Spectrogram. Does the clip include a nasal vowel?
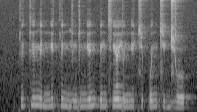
yes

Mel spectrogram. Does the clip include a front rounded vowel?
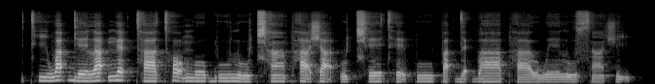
no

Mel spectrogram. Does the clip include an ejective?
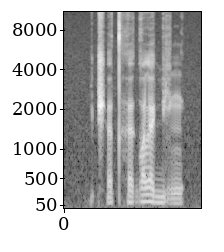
yes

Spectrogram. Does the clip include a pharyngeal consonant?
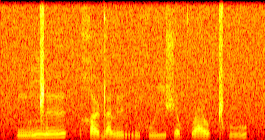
yes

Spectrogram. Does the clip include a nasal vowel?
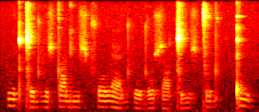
no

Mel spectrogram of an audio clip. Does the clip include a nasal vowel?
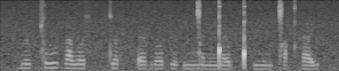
no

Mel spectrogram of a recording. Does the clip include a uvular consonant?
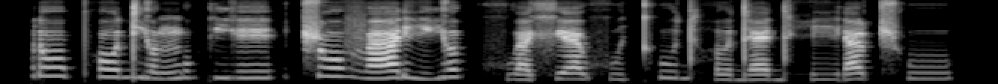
no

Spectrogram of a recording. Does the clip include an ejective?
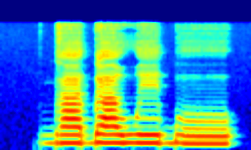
no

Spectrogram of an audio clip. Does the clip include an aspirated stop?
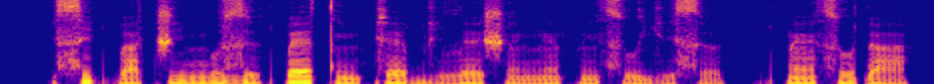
no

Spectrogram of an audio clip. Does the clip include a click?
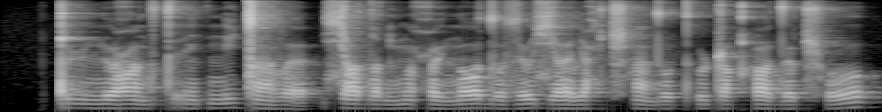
yes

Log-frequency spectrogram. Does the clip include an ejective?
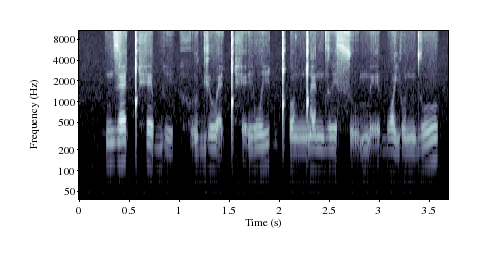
yes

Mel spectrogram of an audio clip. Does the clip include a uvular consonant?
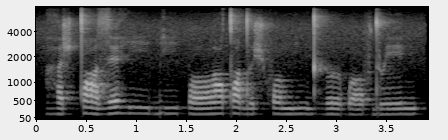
no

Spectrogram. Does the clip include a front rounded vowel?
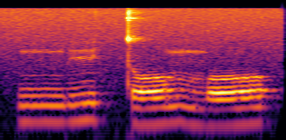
yes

